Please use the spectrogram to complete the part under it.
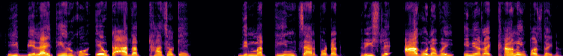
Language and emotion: Nepali, angry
